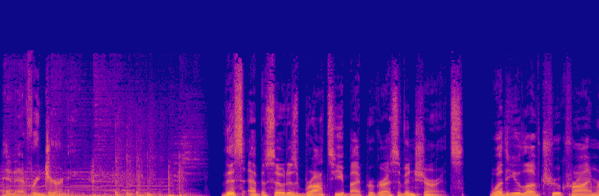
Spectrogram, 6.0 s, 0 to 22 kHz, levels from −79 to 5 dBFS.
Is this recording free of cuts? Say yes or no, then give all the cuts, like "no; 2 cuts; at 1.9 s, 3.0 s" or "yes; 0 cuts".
no; 1 cut; at 2.1 s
